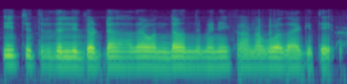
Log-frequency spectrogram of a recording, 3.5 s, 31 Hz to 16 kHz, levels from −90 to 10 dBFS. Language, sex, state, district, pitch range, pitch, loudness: Kannada, male, Karnataka, Koppal, 115-120 Hz, 120 Hz, -17 LUFS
